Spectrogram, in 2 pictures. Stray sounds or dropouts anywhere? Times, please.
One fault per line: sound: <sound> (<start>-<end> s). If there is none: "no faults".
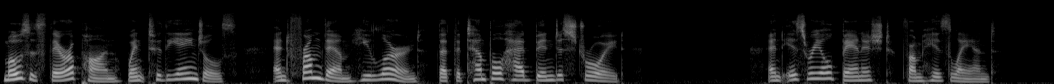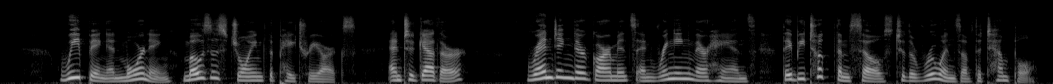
no faults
